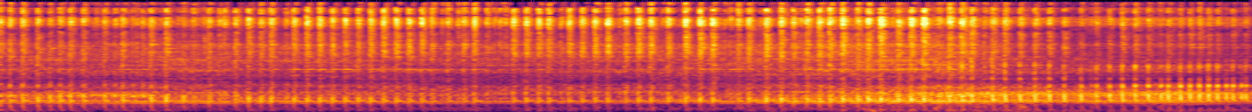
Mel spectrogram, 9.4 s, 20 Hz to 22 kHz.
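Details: 2008 Suzuki RM125 two-stroke after engine rebuild (new gaskets, seals, bearings, piston; bad crank bearing and leaking crank seals fixed), first test run: crisp crackle, revs rising and falling freely, no knock or rattle; runs cleanly.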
